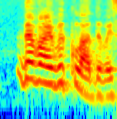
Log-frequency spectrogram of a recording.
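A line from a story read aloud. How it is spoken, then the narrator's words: Displeased voice. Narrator (Russian): сказала она недовольным голосом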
